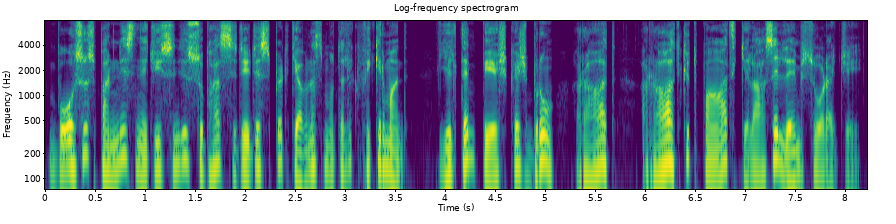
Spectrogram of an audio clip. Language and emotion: Kashmiri, fearful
